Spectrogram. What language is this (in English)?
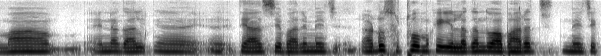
Sindhi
